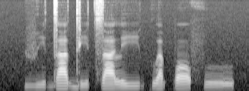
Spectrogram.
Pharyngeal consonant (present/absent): absent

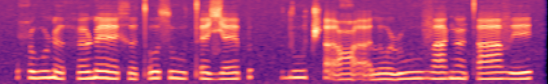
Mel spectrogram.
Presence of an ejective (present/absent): present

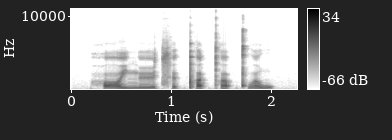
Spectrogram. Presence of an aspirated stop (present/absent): present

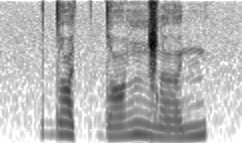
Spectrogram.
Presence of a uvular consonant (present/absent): absent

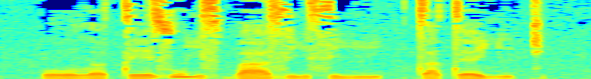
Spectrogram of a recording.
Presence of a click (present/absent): absent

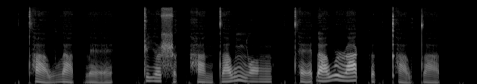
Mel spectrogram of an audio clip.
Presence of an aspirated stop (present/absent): present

